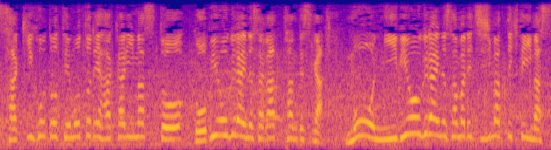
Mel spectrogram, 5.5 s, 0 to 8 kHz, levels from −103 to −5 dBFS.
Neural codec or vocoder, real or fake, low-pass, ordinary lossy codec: none; real; 7.2 kHz; none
